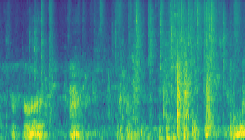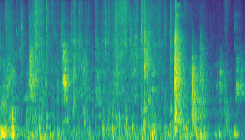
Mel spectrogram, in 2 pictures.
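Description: A West Highland terrier, a Labrador puppy and a Labradoodle play-fighting, making short irregular growls and whimpers, with paws scrabbling on a wooden floor.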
